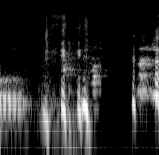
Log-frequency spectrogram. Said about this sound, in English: But he looks like just like a corgi for everyone listening who can't see him. And that's him growling. He's basically a puppy, though.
